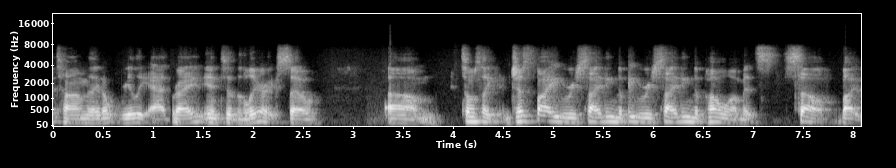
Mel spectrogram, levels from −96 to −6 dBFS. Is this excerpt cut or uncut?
cut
